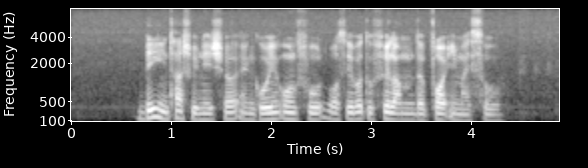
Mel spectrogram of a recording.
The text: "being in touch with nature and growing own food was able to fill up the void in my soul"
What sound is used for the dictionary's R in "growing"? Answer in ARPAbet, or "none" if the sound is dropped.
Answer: none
